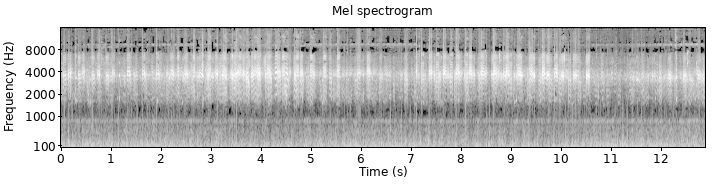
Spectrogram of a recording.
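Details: Frogs calling in rice-field countryside near Siem Reap, Cambodia: a dense, steady chorus of rapid, pulsed high-pitched trills that never lets up. Low rumbling background noise runs underneath throughout.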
